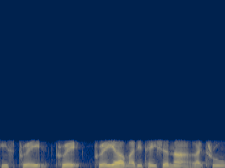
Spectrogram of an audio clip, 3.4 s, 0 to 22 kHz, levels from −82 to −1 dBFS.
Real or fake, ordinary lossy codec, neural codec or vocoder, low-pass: real; none; none; 3.6 kHz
